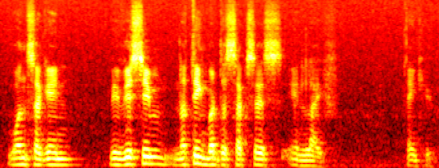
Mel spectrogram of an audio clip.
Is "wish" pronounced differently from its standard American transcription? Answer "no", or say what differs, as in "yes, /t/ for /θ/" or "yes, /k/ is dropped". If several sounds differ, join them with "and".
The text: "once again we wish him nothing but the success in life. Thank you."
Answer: yes, /s/ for /ʃ/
